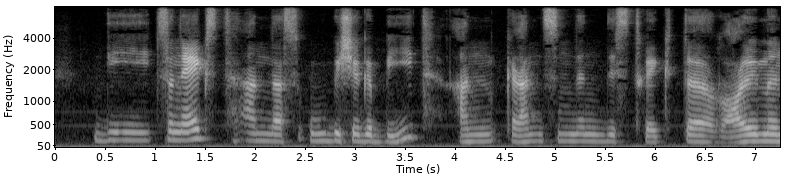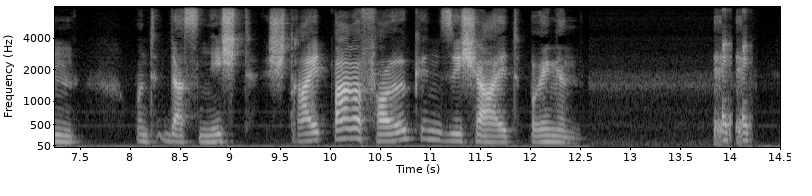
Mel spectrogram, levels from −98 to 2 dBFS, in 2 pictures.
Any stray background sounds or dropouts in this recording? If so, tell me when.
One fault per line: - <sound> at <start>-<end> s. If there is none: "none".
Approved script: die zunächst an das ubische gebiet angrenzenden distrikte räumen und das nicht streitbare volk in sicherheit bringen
- laugh at 13.8-14.2 s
